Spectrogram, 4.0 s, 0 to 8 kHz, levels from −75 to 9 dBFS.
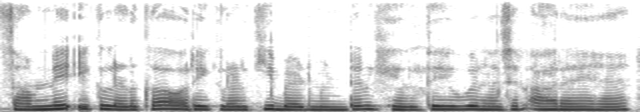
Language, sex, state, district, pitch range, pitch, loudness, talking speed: Hindi, female, Jharkhand, Deoghar, 210-230 Hz, 215 Hz, -13 LUFS, 195 wpm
